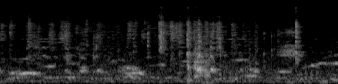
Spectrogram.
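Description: Pigeons coo softly at close range, several overlapping throaty calls repeating through the moment against a faint background murmur.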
